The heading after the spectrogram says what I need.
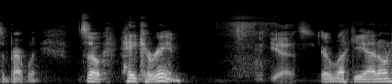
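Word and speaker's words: Karim: have to see it to be able to pronounce it properly so hey Kareem yes you're lucky I don't have a freaking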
